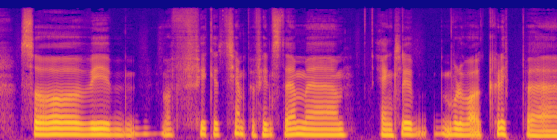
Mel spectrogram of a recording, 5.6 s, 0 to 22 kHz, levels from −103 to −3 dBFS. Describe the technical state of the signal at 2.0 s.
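At 2.0 s the speech signal is intact, with no audible fault at that moment.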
